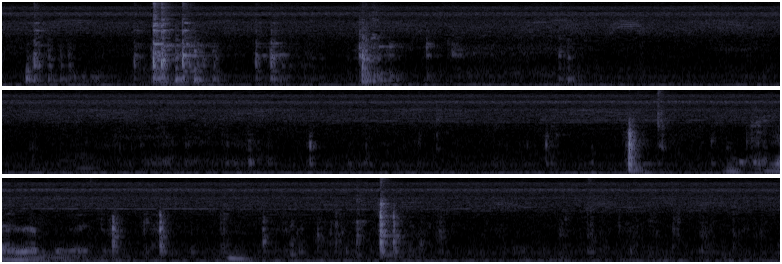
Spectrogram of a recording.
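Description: A steady, high-pitched chorus of insects, with scattered sharp clicks of chopsticks and spoons against stainless steel bowls, the loudest near the start and end.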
